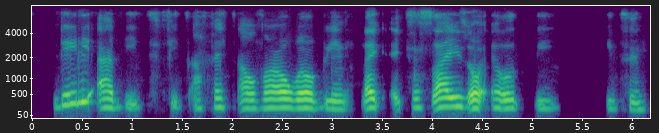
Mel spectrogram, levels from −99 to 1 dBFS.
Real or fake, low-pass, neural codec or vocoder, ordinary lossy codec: real; 7.2 kHz; none; Opus, 32 kbps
